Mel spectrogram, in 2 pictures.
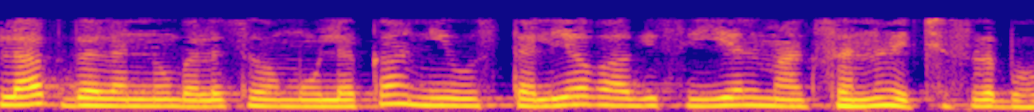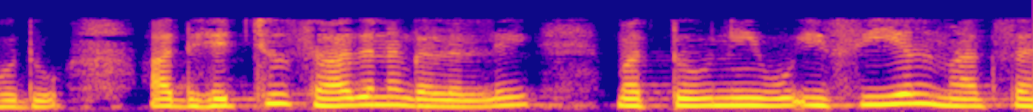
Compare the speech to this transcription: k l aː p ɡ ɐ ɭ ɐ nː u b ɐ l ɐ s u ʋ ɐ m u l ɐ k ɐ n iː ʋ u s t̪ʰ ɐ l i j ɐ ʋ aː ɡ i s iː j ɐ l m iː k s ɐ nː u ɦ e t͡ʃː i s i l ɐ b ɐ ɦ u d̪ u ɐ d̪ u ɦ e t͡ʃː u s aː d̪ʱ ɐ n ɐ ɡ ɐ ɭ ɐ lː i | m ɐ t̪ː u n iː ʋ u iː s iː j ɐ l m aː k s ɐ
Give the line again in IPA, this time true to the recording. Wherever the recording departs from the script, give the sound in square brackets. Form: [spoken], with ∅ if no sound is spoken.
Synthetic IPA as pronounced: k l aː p ɡ ɐ ɭ ɐ nː u b ɐ l ɐ s u ʋ ɐ m [uː] l ɐ k ɐ n iː ʋ u s t̪ʰ ɐ l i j ɐ ʋ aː ɡ i s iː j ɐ l m [aː] k s ɐ nː u ɦ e t͡ʃː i s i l ɐ b ɐ ɦ u d̪ u ɐ d̪ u ɦ e t͡ʃː u s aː d̪ʱ ɐ n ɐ ɡ ɐ ɭ ɐ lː i | m ɐ t̪ː u n iː ʋ u iː s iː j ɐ l m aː k s ɐ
